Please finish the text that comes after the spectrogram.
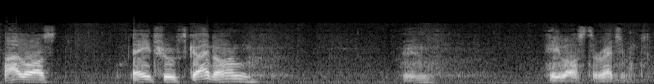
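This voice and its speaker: A man's voice: fairly low pitch, animated, takes it slowly. An American man playing a folksy, plain-spoken old cavalry sergeant telling his tale in a vintage radio drama. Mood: somber. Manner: rustic, rambling, plain-spoken old soldier. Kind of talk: 1950s radio drama narration. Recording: muffled noisy vintage radio recording.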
